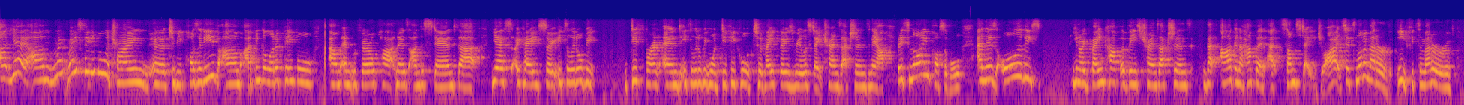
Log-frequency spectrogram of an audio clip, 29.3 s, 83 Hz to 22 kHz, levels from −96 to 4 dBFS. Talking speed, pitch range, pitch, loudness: 170 wpm, 240-295 Hz, 260 Hz, -20 LUFS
